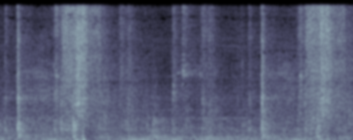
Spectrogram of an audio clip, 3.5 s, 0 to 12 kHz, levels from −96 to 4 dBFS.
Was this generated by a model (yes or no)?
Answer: no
